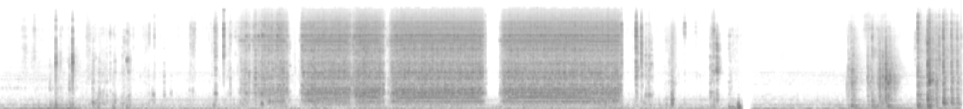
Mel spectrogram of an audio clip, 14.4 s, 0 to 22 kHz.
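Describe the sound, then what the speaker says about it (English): A sewing machine stitching a quarter-inch seam along a folded fabric strip runs in several fast whirring bursts separated by short stops and small clicks, close and fairly quiet. "fold this in half and stitch a 1/4 inch seam"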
